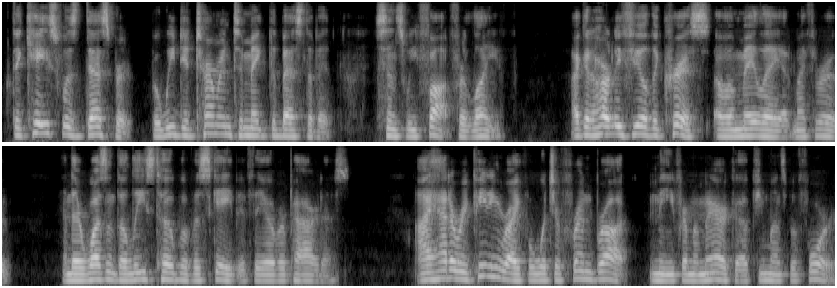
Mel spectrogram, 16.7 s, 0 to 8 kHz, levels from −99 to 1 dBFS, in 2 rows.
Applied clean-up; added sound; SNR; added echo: none; none; none; none.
